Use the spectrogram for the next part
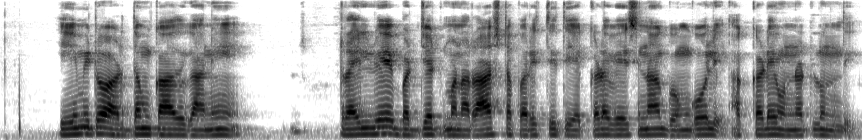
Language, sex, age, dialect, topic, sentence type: Telugu, male, 18-24, Central/Coastal, banking, statement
